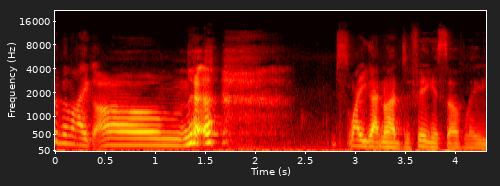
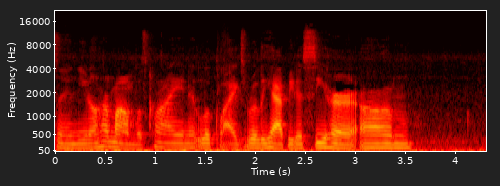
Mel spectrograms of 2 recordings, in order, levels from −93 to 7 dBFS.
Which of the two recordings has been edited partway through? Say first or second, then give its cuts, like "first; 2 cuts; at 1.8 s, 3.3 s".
second; 1 cut; at 1.9 s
